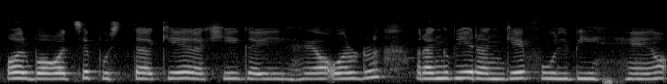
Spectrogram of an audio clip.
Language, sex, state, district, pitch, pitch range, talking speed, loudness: Hindi, female, Goa, North and South Goa, 270 Hz, 260-280 Hz, 115 wpm, -26 LUFS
